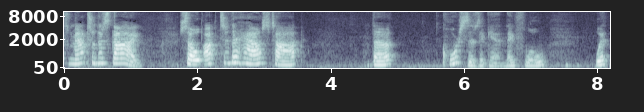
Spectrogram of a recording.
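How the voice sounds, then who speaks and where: A high-pitched, slightly bright voice belongs to a middle-aged woman reading a Christmas storybook poem to her family while very drunk. She stumbles over words and keeps interrupting herself with irreverent comments.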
